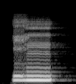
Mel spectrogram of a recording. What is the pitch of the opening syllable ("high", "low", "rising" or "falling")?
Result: high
